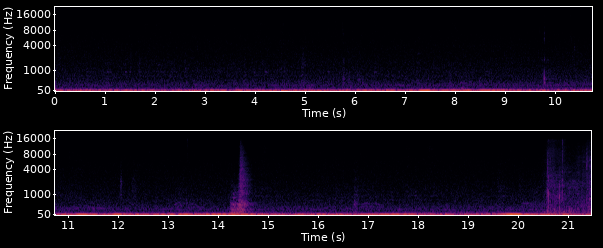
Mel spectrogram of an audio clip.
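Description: A paintbrush softly scrapes across a canvas.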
